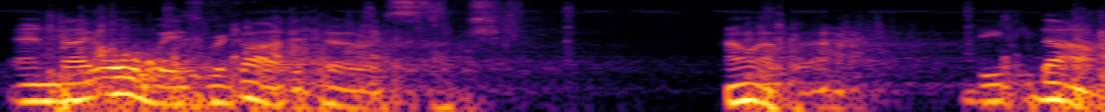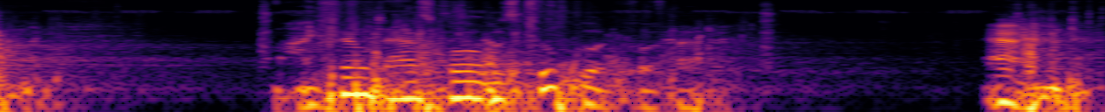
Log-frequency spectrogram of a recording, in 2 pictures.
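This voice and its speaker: A man's voice: lowish voice, very noisy. A man voicing a lonely, long-trapped scientist father in a comic dub, brooding and formal in his reflective monologues. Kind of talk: dramatic voice acting for a comic dub. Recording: roomy echo under loud music.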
